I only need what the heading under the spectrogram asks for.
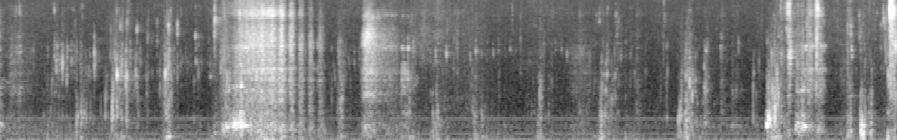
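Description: Someone gulps down a drink in one go: a quick run of wet swallows and liquid sloshing, fairly loud, with no talking.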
